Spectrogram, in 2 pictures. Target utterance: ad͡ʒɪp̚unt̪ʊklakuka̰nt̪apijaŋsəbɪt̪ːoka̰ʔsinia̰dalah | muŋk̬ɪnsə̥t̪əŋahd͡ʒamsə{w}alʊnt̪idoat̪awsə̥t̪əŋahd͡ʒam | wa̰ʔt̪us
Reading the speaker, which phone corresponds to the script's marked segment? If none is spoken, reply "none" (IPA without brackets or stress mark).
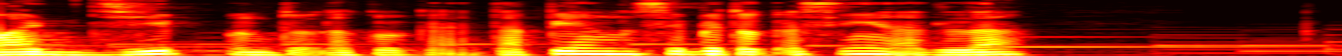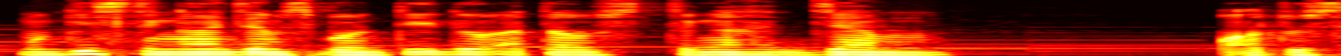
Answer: b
